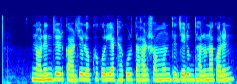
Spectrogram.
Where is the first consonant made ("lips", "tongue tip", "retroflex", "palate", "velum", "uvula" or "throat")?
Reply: tongue tip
